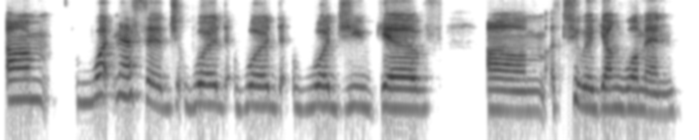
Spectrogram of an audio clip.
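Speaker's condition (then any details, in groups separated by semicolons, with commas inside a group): Stuttering; stuttering for at least 30 years, hid it about 30 years; openly stutters; fast talker; repeated words, prolonged sounds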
